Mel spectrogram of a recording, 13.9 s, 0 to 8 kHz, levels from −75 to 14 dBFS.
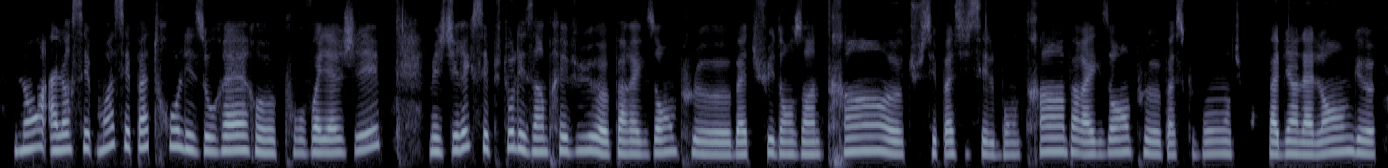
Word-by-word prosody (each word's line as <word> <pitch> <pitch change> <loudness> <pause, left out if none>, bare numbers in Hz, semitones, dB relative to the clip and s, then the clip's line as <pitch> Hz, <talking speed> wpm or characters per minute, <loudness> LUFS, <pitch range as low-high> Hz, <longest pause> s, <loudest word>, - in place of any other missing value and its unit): Non, 235 +4 +2
alors 225 +2 +3
c'est 245 -1 -2
moi 245 +6 0
c'est 290 -3 -1
pas 260 +1 +2
trop 275 0 -3
les 230 -5 0
horaires, 220 +1 +3
heu, 190 -1 +2
pour 190 -2 -7
voyager. 195 +7 +1 0.5
Mais 205 0 +1
je 195 - -8
dirais 225 +5 +2
que - - -10
c'est 240 - 0
plutôt 255 +4 -2
les 230 -5 +1
imprévus, 210 +1 0
heu, 185 -4 +5
par 180 +1 0
exemple, 190 +3 -2
heu, 170 -1 +1
bah, 175 0 +3
tu 190 +2 -6
es - - +1
dans 175 -1 -2
un 175 0 +2
train, 210 +3 0
heu, - - -6
tu - - -16
sais 185 - -4
pas 175 0 +1
si 175 0 -10
c'est 175 +1 -4
le 165 - -3
bon 165 +1 -7
train 205 +4 0
par 195 -2 0
exemple, 190 +3 0
heu, 175 -2 0
parce 165 0 -4
que 185 - -16
bon, 180 +2 -3
tu 170 - -18
parles - - -23
pas 175 -1 +4
bien 180 +1 +2
la 170 -1 +4
langue. 195 +4 +1
Heu, 175 -1 +2
195 Hz, 225 wpm, -26 LUFS, 175-215 Hz, 0.5 s, heu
